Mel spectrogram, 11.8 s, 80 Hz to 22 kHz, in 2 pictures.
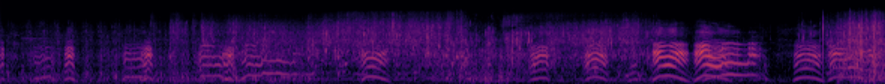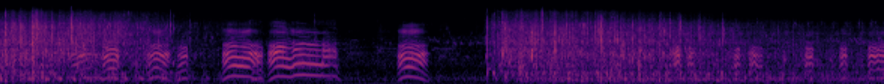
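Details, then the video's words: Long-tailed ducks at Liepāja, Latvia, in January 2024: nasal arched yodelling notes in quick overlapping runs, with several birds calling together between loud broadband bursts of rushing noise like surf. "KĀKAULIS /Clangula hyemalis/"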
